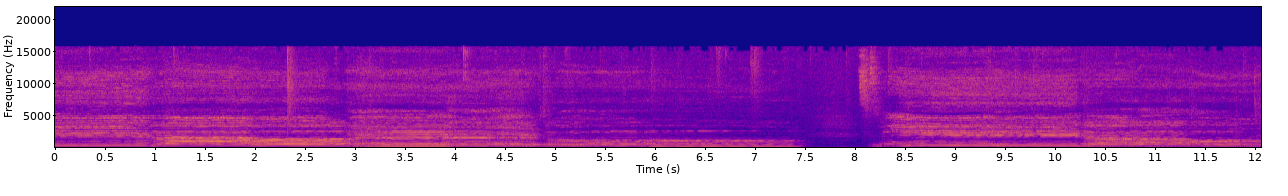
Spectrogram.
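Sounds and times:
unaccompanied choir singing: 0:00.0 - 0:12.0
breath: 0:07.6 - 0:08.1.

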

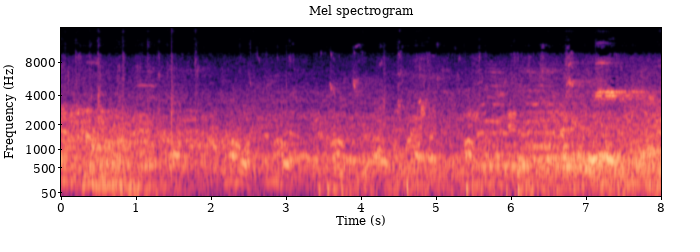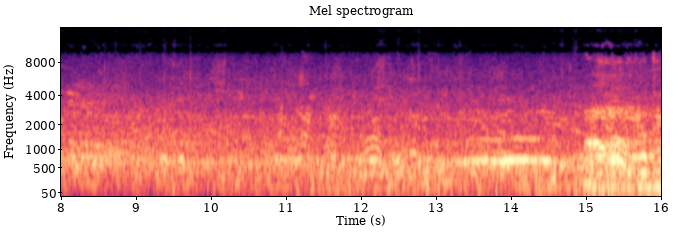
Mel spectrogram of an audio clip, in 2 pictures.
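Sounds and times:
crowd chattering: 0:00.0 - 0:16.0.

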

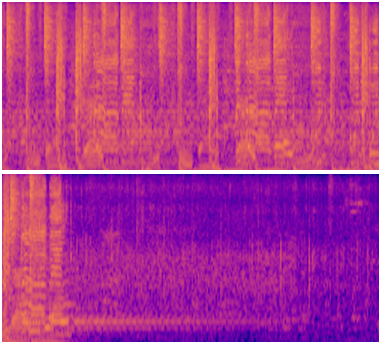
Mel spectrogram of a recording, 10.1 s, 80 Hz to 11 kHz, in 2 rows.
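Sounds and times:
held musical tone: 0:00.2 - 0:09.2.

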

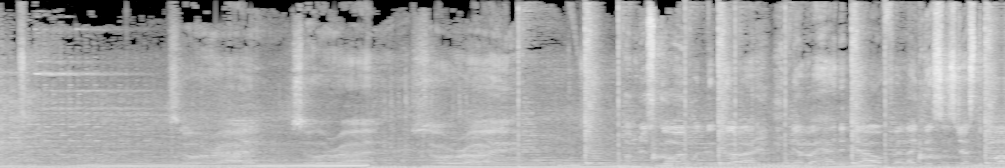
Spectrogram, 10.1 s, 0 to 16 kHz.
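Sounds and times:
two-stroke motorcycle engine: 0:00.0 - 0:10.0.

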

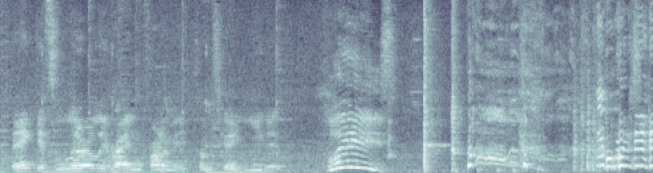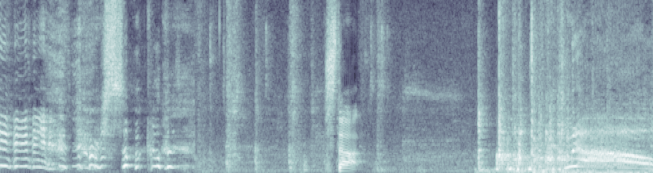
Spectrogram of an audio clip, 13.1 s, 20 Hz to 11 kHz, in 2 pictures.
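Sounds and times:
people laughing: 0:04.6 - 0:08.6.

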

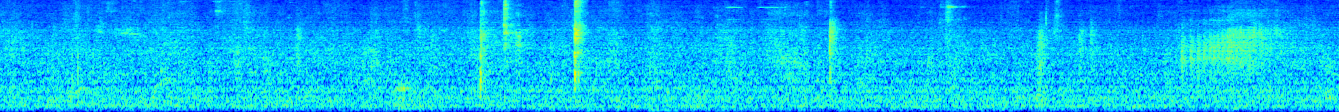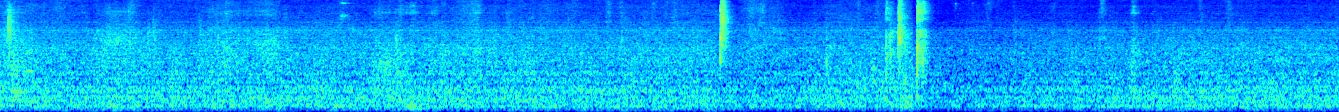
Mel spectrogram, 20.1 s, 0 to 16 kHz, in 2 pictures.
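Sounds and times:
low mechanical room hum: 0:00.0 - 0:20.0.

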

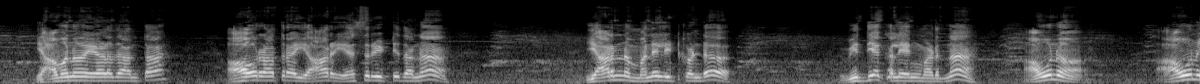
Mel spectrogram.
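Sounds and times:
man speaking: 0:02.3 - 0:04.5, 0:05.9 - 0:07.3, 0:08.4 - 0:10.9.

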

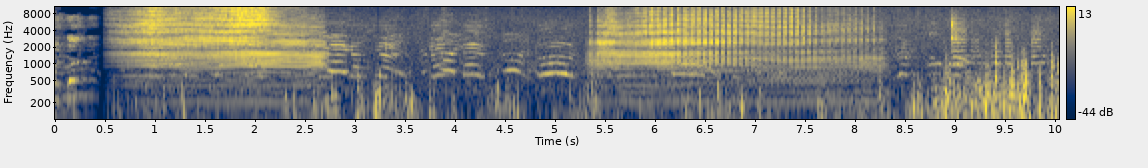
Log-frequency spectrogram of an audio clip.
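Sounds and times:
voices: 0:00.0 - 0:10.0
brass horns holding buzzy chord: 0:00.5 - 0:02.9, 0:05.3 - 0:10.0.

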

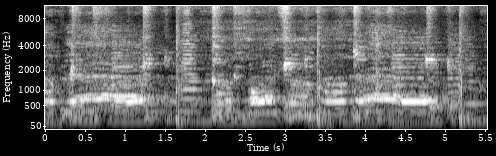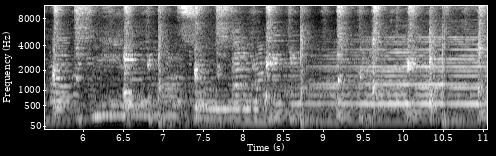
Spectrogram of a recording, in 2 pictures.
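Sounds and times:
reggae band playing: 0:00.0 - 0:11.0.

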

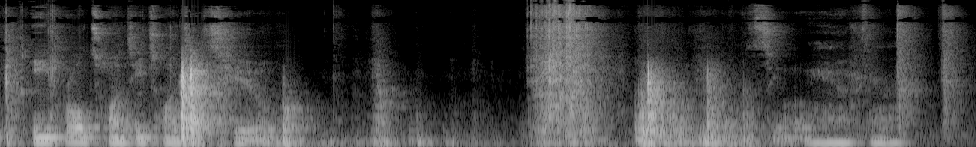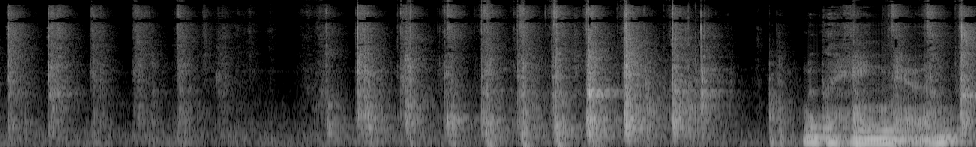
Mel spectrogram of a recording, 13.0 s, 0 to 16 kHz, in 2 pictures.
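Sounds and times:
cards being shuffled: 0:03.5 - 0:04.1.

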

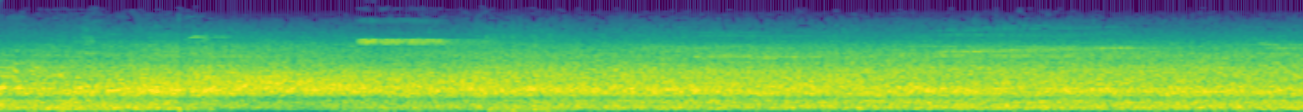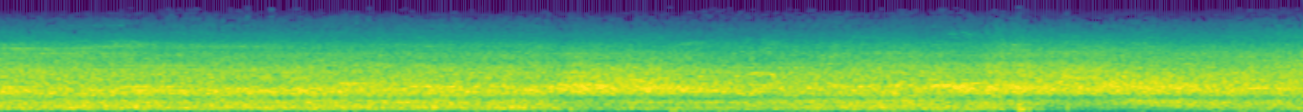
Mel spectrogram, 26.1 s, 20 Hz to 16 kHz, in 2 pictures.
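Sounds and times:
loud steady rushing noise: 0:00.0 - 0:26.0.

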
